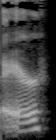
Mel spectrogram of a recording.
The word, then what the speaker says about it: Eyre: If I hadn't heard Jane Eyre uh, spoken at me multiple times in high school for the, you know, classic literature, I wouldn't have known to pronounce it Eyre.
